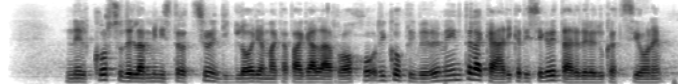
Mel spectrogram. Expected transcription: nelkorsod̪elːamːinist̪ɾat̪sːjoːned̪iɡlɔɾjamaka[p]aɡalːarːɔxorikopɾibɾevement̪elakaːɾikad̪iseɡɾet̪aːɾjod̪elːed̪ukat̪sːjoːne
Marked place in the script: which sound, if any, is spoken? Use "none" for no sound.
p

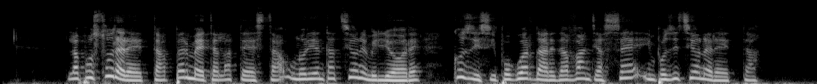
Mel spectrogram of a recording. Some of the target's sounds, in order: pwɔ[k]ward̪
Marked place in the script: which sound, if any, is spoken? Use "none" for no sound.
ɡ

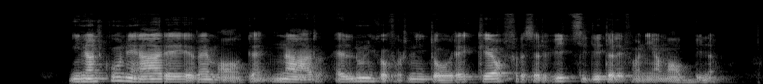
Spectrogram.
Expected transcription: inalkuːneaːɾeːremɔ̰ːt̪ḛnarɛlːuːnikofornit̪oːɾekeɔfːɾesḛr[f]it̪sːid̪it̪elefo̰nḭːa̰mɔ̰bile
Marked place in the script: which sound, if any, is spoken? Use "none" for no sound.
v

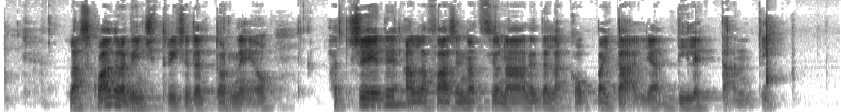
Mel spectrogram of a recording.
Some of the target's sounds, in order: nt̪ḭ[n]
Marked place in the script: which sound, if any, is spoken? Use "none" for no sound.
none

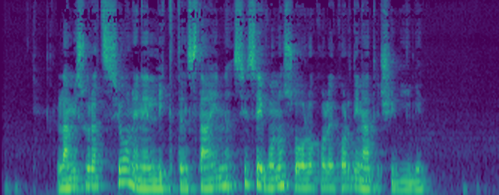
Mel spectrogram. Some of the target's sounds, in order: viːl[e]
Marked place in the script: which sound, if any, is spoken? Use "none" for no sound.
i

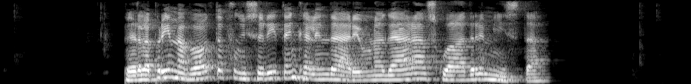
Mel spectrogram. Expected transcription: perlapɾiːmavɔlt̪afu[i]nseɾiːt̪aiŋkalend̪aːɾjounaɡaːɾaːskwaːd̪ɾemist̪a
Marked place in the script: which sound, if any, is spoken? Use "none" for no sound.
i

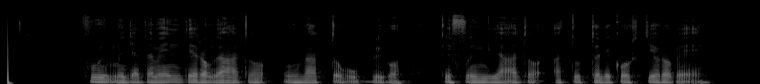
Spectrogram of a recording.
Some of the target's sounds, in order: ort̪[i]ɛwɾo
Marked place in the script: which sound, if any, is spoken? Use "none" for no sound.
i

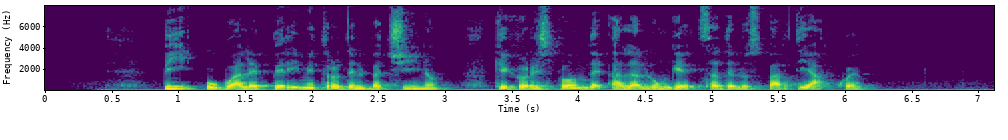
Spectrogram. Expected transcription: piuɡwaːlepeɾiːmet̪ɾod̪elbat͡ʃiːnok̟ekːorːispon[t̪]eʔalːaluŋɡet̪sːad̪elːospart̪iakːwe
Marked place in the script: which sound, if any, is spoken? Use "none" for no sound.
d̪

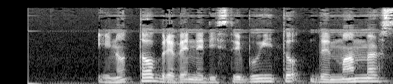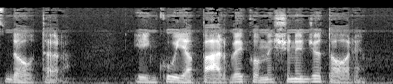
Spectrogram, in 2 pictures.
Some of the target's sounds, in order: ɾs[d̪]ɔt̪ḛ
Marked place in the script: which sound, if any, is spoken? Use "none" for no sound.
d̪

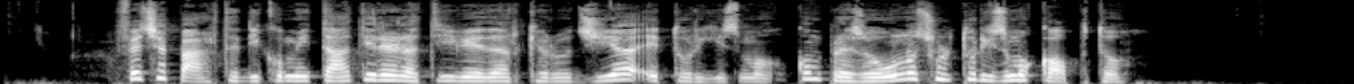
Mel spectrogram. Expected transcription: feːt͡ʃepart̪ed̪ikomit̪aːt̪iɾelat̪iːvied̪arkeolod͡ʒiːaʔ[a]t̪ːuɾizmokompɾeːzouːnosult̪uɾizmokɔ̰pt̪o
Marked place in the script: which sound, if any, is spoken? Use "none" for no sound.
e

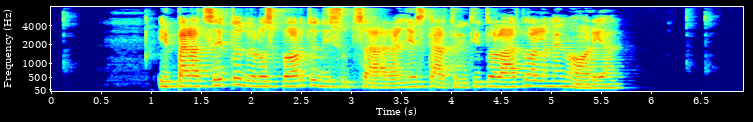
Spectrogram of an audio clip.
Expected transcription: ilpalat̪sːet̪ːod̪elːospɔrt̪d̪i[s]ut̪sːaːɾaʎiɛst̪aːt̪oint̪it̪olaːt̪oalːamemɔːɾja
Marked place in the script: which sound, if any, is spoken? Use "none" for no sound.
s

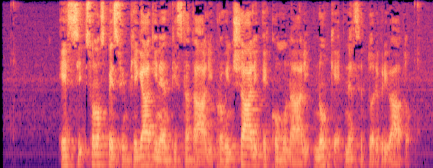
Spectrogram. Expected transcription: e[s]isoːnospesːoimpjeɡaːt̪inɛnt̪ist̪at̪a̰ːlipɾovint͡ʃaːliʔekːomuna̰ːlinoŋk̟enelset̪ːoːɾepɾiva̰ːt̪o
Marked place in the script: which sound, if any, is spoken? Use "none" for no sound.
sː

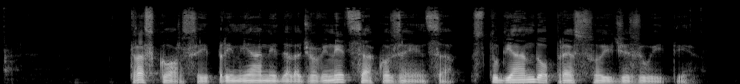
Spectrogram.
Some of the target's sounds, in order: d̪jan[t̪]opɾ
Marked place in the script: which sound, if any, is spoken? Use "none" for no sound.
d̪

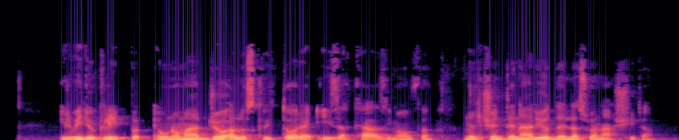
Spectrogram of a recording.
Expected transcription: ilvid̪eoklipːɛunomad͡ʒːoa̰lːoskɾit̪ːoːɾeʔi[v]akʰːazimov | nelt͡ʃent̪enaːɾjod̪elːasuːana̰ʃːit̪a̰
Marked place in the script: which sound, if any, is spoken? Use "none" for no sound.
z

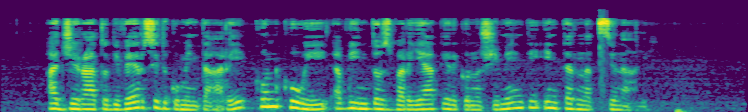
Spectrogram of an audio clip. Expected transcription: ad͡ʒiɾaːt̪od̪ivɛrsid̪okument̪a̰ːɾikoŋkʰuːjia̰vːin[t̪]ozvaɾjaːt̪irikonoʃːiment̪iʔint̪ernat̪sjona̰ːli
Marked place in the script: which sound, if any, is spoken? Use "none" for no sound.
t̪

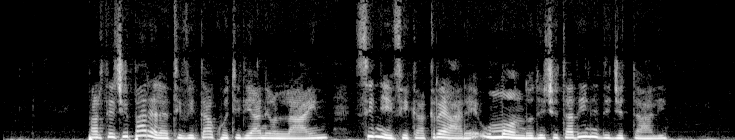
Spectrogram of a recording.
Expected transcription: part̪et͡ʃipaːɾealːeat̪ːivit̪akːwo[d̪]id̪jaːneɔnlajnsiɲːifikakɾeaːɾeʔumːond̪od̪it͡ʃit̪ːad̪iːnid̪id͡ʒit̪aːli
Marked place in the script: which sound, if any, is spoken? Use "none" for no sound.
t̪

